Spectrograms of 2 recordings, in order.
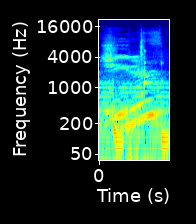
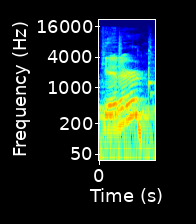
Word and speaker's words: GETTR: It is spelled G E T T R. Now pronounce it. G E T T R. Jeter? Make that G the hard G, not the soft G.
